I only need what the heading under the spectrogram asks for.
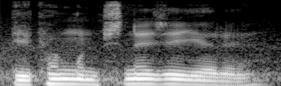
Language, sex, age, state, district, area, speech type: Bodo, male, 30-45, Assam, Kokrajhar, rural, spontaneous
